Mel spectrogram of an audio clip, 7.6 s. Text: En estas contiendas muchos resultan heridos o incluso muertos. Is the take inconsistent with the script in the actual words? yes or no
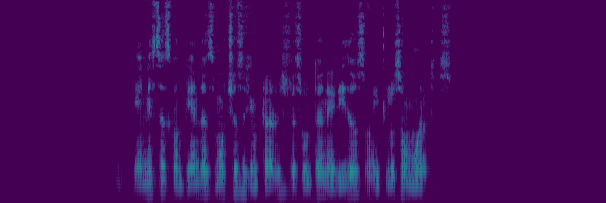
yes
